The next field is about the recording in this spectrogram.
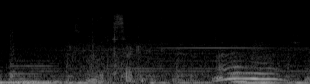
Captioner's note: Falco whispers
